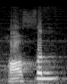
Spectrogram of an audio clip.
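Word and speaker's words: fasten: तो ग्लू का मतलब होता है फासन, टी साइलेंट, फासन, बांधना, जोड़ना, ज्वाइन विथ, जोड़ना, स्टिक, चिपकाना, चिपकना, गम, गोंद, पेस्ट करना, चिपकाना, जोड़ना, चिपकाना, गोंद।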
